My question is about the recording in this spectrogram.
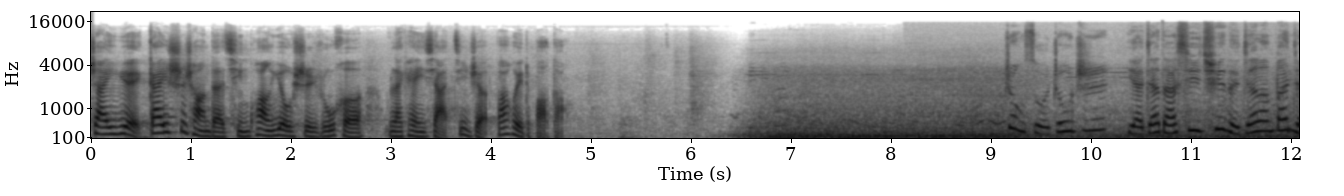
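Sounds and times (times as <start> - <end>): motorcycle traffic hum: 6.4 - 12.0.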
